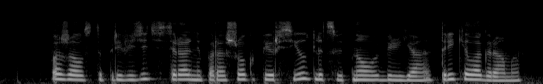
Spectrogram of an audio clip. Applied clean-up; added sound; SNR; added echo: none; none; none; none.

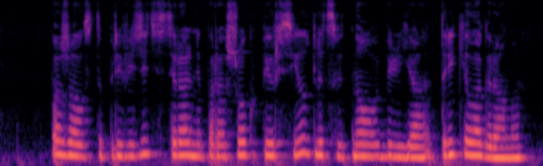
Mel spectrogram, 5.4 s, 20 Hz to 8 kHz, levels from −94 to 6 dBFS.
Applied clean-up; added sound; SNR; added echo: none; none; none; reverberation time 0.3 s.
